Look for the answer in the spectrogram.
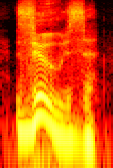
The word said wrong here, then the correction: zhuzh: Z-H-U-Z-H. Zoos. – Oh, goodness. – You'll zoos up something. What does that mean? – Oh, you're mispronouncing it. Judge. – Is it judge? – Yeah, you judge it up. Yeah, you fancy something up if you're... – Judge? – Yeah, judge. Okay.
